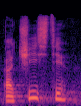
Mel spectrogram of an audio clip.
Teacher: «С» смягчается перед «те» практически без вариантов в литературном произношении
